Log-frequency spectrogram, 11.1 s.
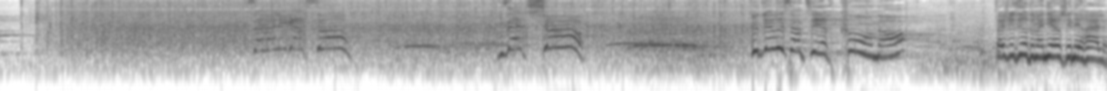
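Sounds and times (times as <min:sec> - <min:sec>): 
audience applause: 0:00.2 - 0:08.2
speech: 0:03.2 - 0:09.1, 0:10.0 - 0:11.0.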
